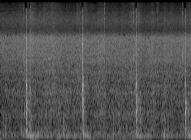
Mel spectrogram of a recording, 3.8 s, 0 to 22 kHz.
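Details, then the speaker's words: Lada Granta clutch pedal, no engine running, pressed by hand after spraying WD-40 into the mechanism: short sharp squeaks with each stroke, fainter than before. "он слышите скрип это педаль сцепления"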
